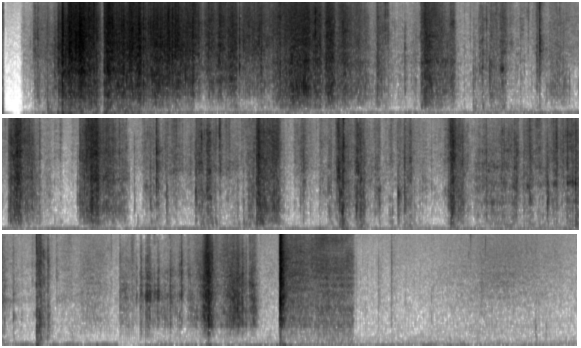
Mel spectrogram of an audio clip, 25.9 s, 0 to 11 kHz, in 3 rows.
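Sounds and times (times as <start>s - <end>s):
leaves crunching and crackling: 0.5s - 6.8s.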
